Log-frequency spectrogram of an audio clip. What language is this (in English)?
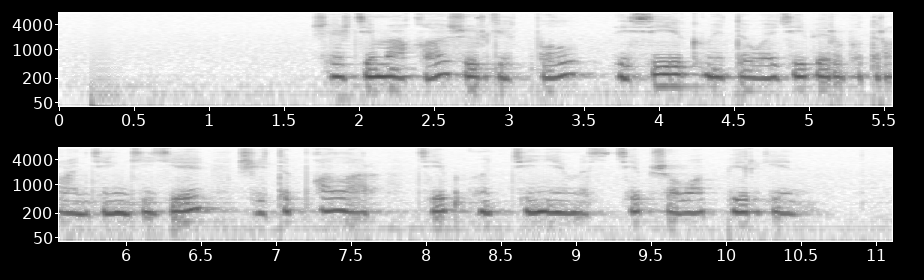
Kazakh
